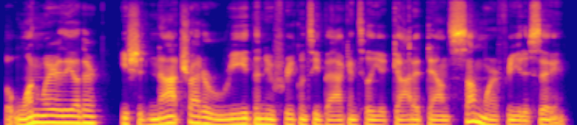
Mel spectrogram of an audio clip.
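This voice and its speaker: A man with a fairly low voice narrates as a flight instructor. He explains methodically, in an orderly teaching style suited to a flight training lesson. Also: fairly even intonation, a little fast, fairly bright tone. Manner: clear, methodical explaining with aviation radio phraseology.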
